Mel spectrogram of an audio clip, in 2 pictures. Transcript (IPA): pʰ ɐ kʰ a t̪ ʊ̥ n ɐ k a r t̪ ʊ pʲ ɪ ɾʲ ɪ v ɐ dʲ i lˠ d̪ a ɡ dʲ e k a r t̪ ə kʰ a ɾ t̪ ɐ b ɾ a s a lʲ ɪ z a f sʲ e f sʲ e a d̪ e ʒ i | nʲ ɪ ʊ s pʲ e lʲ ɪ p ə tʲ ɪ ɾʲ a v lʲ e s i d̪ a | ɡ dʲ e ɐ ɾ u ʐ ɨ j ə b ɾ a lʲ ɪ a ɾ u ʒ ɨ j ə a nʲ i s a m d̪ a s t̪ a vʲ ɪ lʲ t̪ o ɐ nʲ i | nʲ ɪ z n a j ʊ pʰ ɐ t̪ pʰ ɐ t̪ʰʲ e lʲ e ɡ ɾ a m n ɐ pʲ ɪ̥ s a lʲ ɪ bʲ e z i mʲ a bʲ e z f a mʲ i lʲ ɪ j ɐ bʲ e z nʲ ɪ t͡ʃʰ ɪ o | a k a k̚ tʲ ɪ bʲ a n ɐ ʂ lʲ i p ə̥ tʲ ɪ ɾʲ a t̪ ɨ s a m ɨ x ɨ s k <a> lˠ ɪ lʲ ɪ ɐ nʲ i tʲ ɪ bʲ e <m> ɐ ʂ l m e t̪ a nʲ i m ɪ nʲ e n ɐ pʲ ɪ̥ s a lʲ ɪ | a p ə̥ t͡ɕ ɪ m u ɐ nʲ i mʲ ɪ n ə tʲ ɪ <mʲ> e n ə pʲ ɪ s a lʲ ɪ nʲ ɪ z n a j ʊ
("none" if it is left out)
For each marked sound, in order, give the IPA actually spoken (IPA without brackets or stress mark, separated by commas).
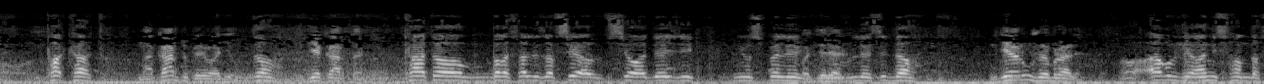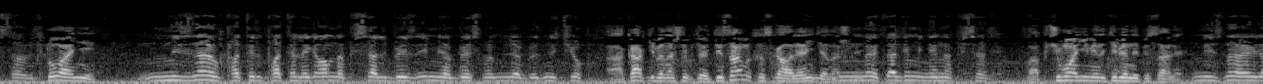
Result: a, n, bʲ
